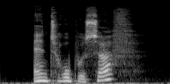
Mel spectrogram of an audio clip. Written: antroposof

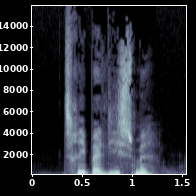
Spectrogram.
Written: tribalisme

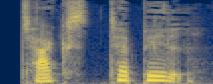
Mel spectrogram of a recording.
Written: taksttabel

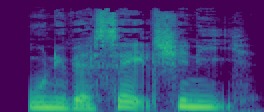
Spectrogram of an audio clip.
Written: universalgeni

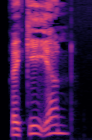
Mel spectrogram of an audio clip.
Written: regeren

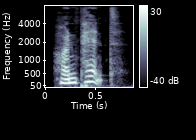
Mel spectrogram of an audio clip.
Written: håndpant

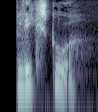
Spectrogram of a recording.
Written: blikskur

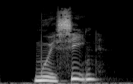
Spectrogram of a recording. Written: muezzin

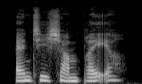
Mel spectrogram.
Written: antichambrere

